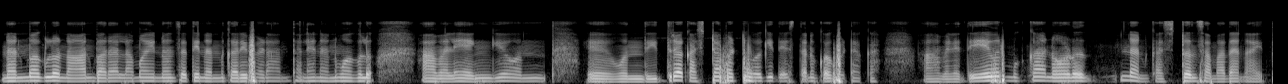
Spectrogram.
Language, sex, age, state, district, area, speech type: Kannada, female, 45-60, Karnataka, Bangalore Rural, rural, spontaneous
